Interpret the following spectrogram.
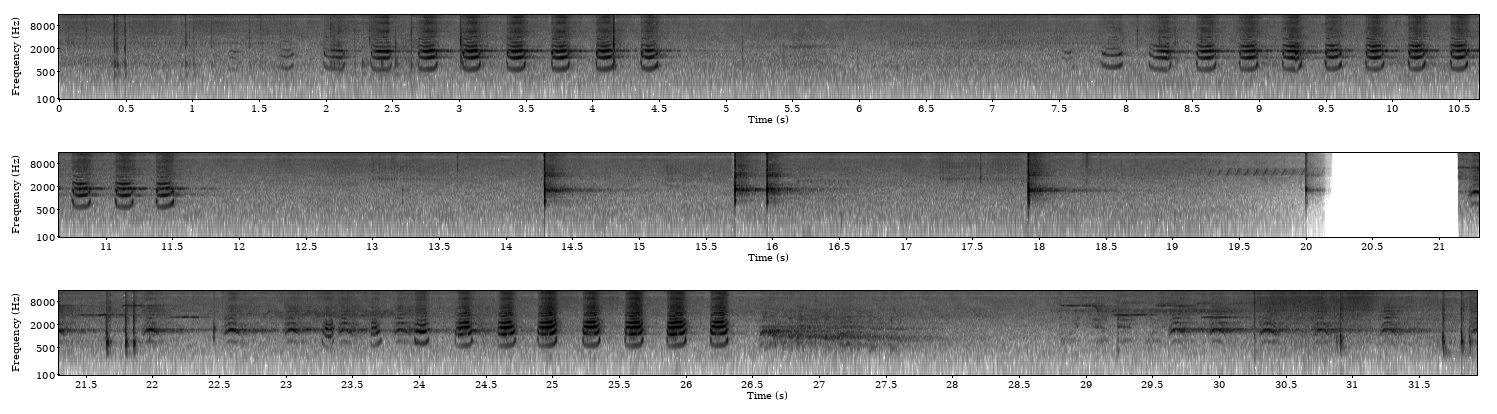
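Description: Wild turkey yelping: three runs of about ten quick, evenly spaced yelps, with a few single sharp notes between them.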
